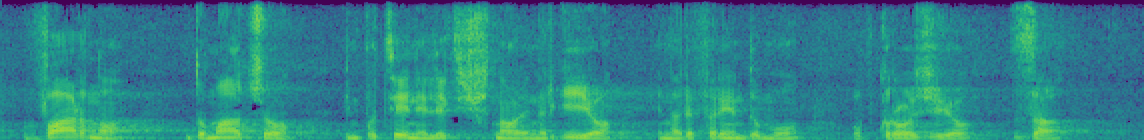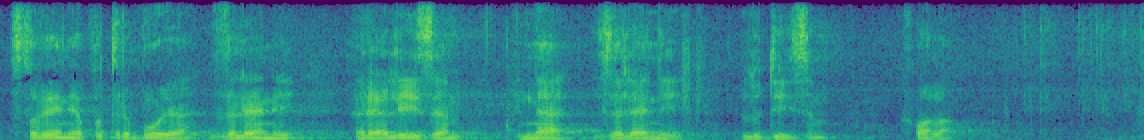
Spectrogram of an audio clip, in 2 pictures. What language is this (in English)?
Slovenian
